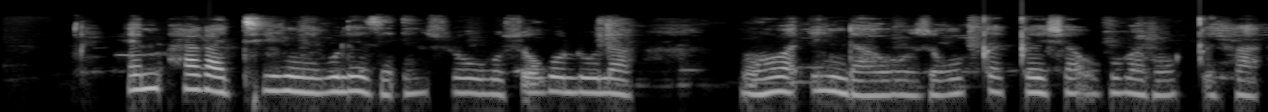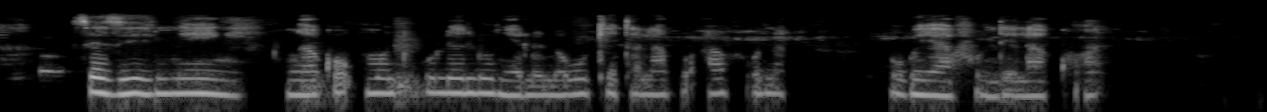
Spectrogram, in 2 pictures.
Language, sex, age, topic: North Ndebele, female, 36-49, health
